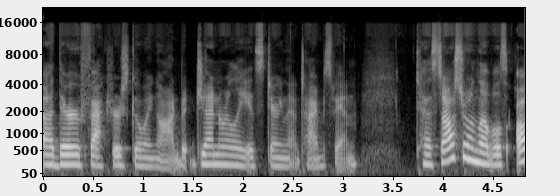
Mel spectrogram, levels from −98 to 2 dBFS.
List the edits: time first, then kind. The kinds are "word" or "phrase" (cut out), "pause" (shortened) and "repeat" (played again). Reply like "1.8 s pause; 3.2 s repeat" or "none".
none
